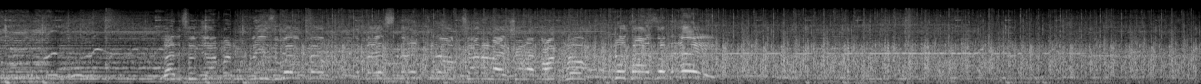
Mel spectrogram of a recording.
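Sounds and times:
audience applauding: 0:01.7 - 0:12.0.

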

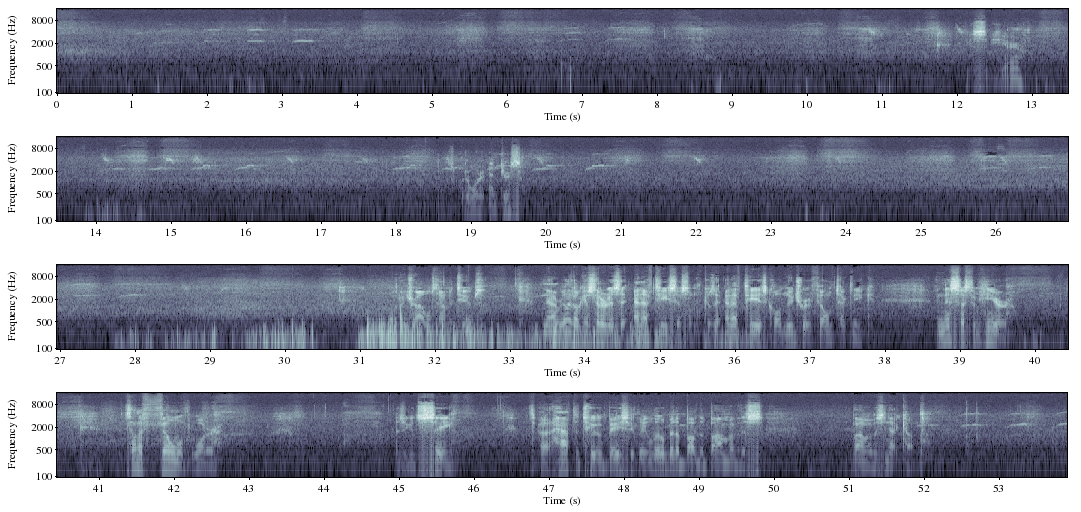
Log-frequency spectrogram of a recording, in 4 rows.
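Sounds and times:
faint steady hiss: 0:00.0 - 0:53.9
small birds chirping: 0:00.0 - 0:53.9
high bird chirps: 0:52.5 - 0:53.9.

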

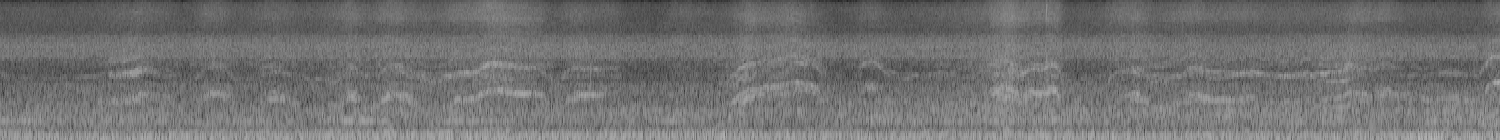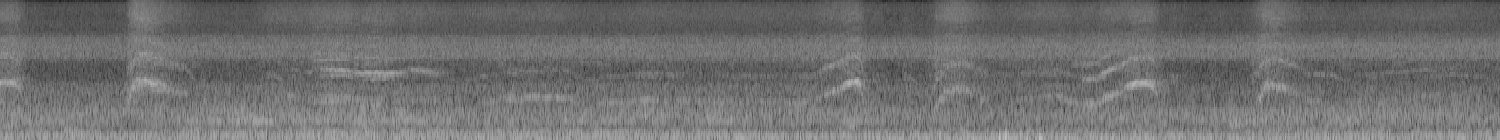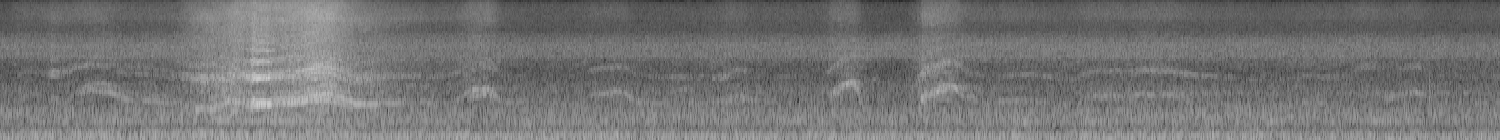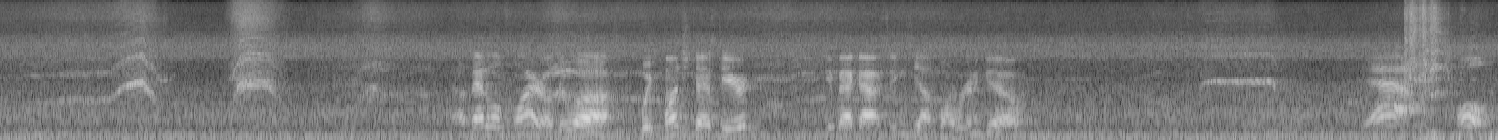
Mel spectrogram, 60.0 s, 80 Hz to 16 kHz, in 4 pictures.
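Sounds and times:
quadcopter motors whining: 0:00.0 - 0:59.9.

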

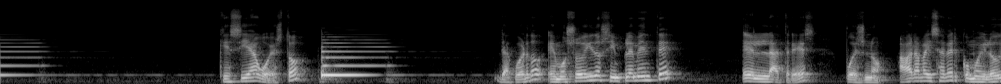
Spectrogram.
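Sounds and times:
piano note struck: 0:03.2 - 0:04.7.

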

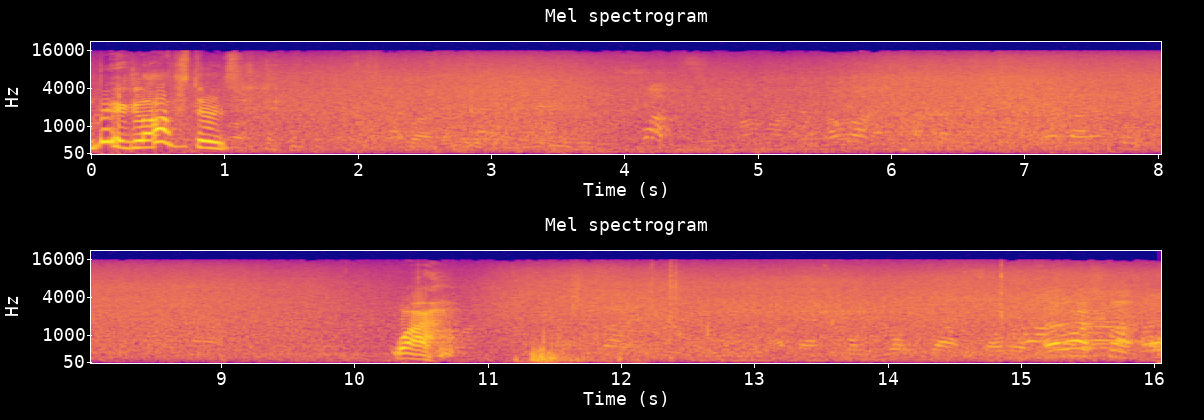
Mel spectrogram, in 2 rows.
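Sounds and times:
faint distant voices: 0:00.0 - 0:09.8, 0:10.4 - 0:16.0
rushing outdoor background noise: 0:00.0 - 0:16.0.

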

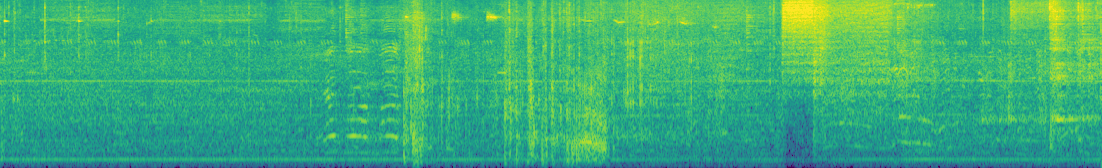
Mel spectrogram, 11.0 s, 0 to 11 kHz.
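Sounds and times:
steady low hum: 0:00.0 - 0:11.0
hiss of water spray: 0:07.8 - 0:09.0.

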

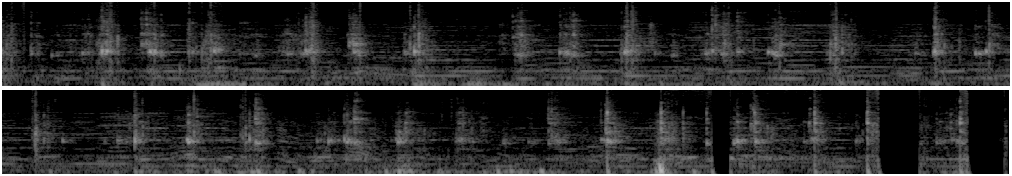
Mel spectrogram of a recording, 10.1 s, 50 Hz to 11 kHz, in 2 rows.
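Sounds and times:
drumstick strikes: 0:00.0 - 0:10.0.

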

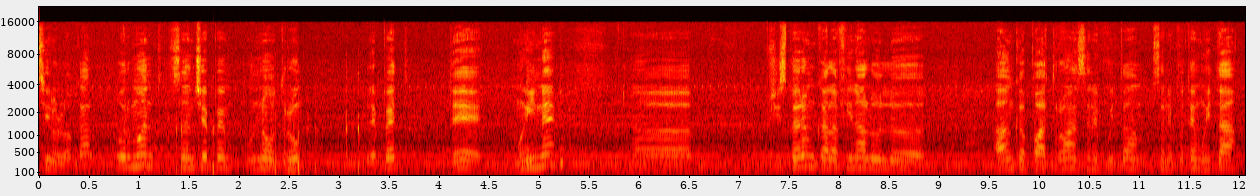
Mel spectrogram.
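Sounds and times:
engine humming: 0:00.4 - 0:09.6
man hesitation sound: 0:00.8 - 0:03.6.

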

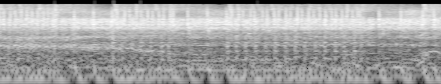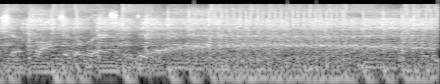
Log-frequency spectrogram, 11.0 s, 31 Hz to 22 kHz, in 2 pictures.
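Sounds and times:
death metal song: 0:00.0 - 0:11.0.

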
